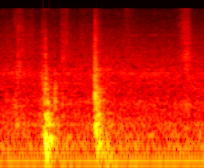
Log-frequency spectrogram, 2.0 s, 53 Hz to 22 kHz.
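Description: Two short clunks about half a second apart from a BMW X5's rear door as its latch is worked and the door swung open, over a steady low hum.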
